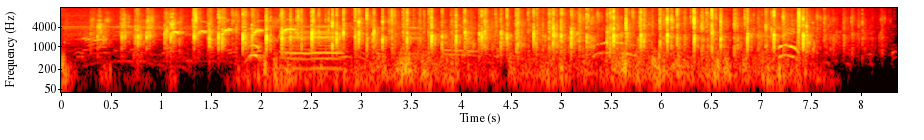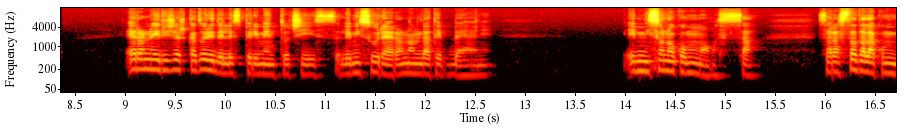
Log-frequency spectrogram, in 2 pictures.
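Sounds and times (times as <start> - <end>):
excited voices calling out and chattering: 0.0 - 6.0, 7.0 - 8.0
group applauding: 0.0 - 8.4
speech: 9.1 - 12.8, 14.0 - 15.4, 16.0 - 16.7.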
